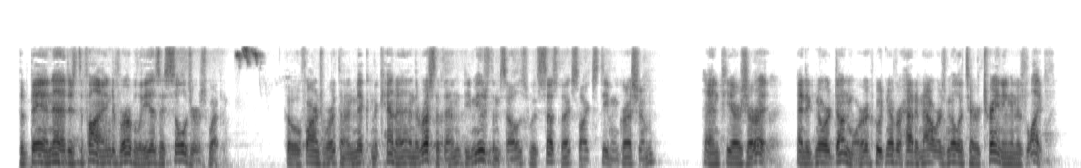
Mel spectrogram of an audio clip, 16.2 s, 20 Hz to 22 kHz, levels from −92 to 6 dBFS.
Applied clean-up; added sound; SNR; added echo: neural mask model DeepFilterNet 3.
